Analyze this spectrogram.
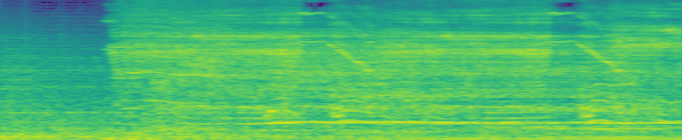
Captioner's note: tense music rising; Pickman screeching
